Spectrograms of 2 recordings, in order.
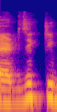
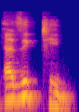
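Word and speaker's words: adjective: উচ্চারণ করি যেমন আমরা এডজেক্টিভ বলি এটা কি এডজেক্টিভ হবে এখানে কিন্তু ডি টা হচ্ছে সাইলেন্ট লেটার থাকবে এডজেক্টিভ এডজেক্টিভ তো এই স্পোকেনের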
